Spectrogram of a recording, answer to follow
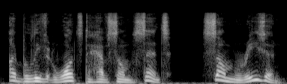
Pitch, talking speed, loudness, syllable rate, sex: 130 Hz, 210 wpm, -18 LUFS, 5.8 syllables/s, male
